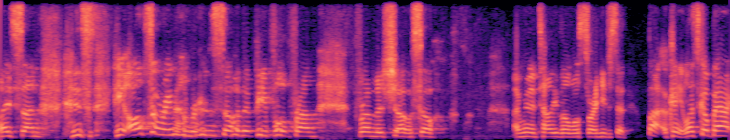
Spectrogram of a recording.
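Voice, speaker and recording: A woman with a high pitch speaks in an animated tone with lively intonation. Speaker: craft livestream host. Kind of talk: casual live chat. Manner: fast.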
